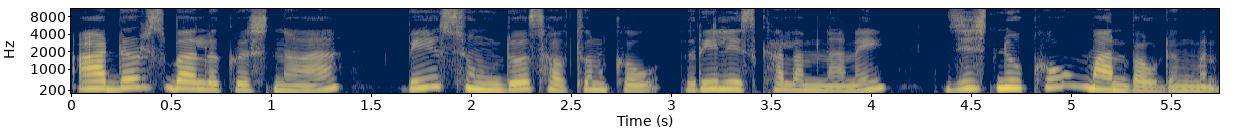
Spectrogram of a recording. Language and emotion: Bodo, neutral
